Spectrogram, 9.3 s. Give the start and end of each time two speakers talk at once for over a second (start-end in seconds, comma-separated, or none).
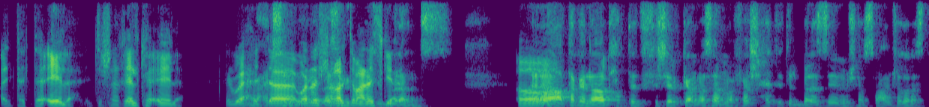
2.5-4.1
